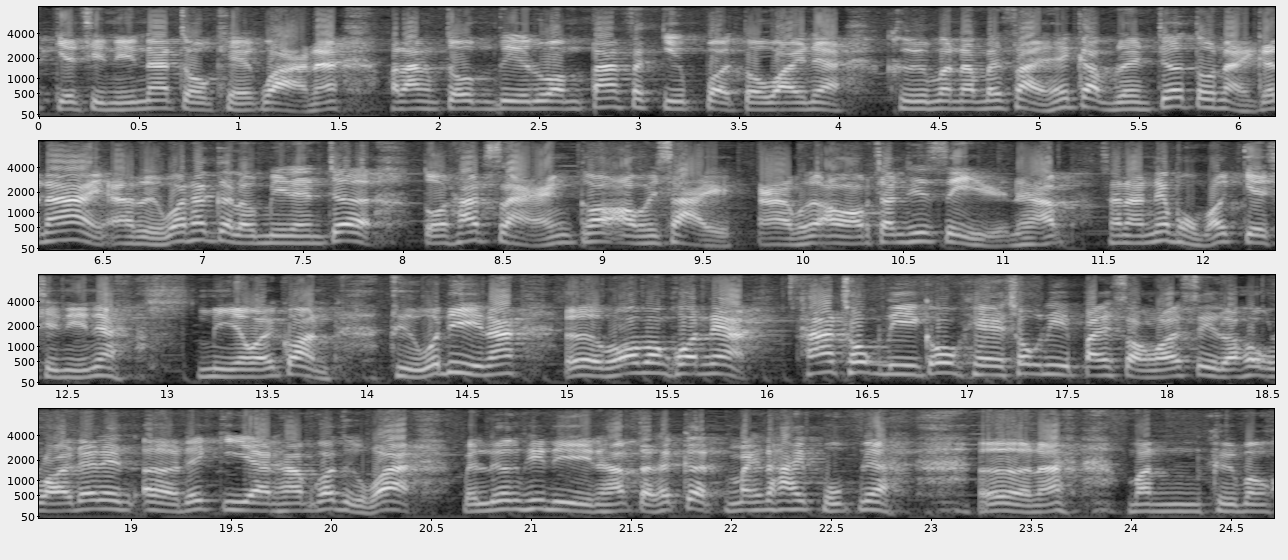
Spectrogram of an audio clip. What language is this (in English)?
Thai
